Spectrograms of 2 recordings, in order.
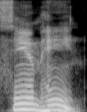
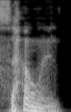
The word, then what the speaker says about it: Samhain: golden sickle and this festival of samhain not hayne this isn't glenn danzig's band it's pronounced silent uh was all about the dead and it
